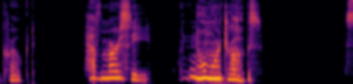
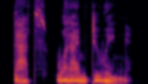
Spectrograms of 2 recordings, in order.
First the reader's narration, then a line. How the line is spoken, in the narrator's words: he whispered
